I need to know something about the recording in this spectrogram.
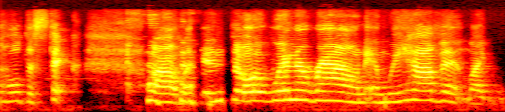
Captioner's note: laughter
